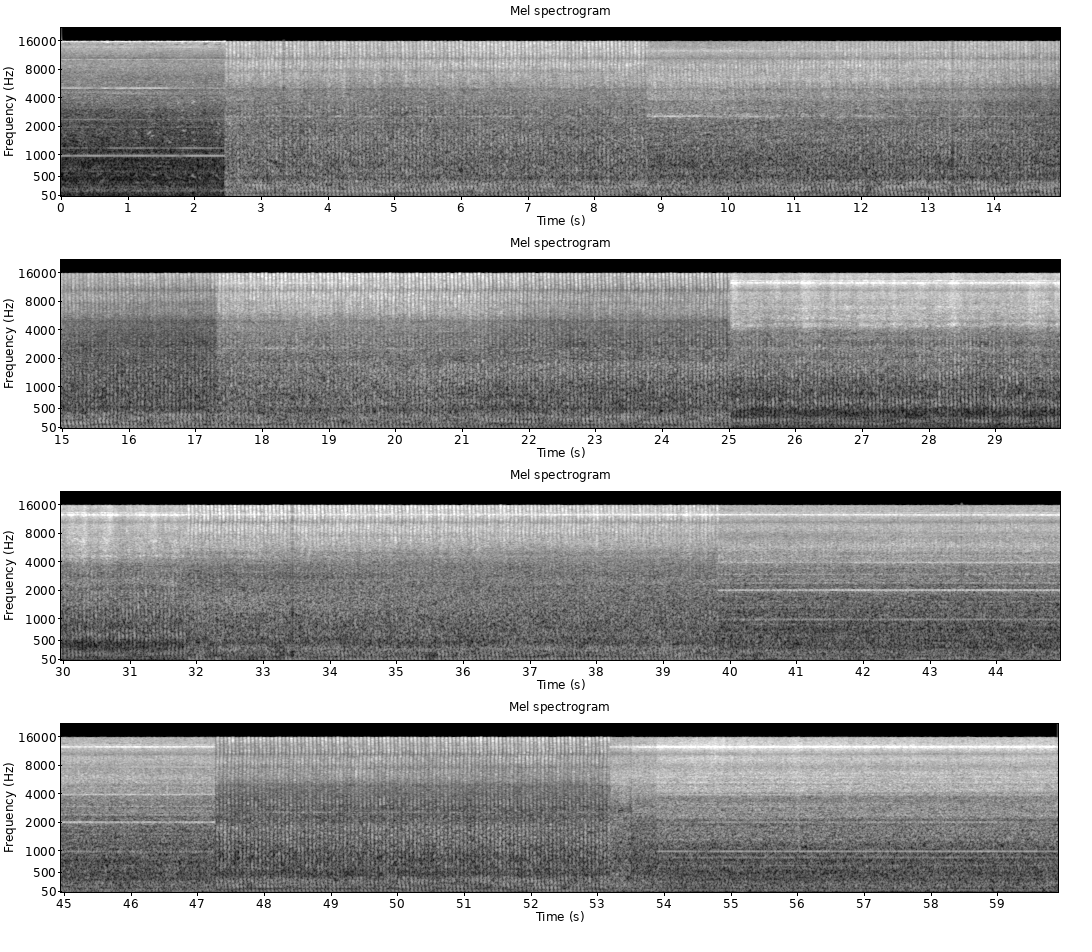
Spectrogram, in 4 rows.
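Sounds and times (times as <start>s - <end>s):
high whine: 0.0s - 3.4s
helicopter rotor and turbine: 0.0s - 59.9s.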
